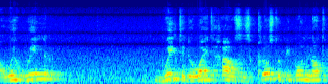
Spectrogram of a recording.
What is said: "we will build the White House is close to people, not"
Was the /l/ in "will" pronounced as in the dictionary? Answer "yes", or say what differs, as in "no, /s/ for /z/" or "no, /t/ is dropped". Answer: no, /n/ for /l/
